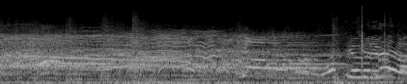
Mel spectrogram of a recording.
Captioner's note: group yells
